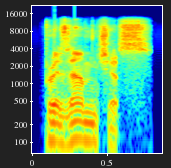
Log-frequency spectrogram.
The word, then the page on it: presumptuous: British English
